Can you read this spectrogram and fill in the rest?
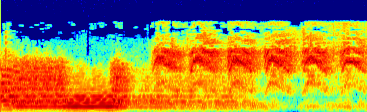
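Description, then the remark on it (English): A crow caws loudly: one long, harsh drawn-out caw, then a quick series of about five shorter, raspy caws in a steady rhythm. “That crow was the bird of death.”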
